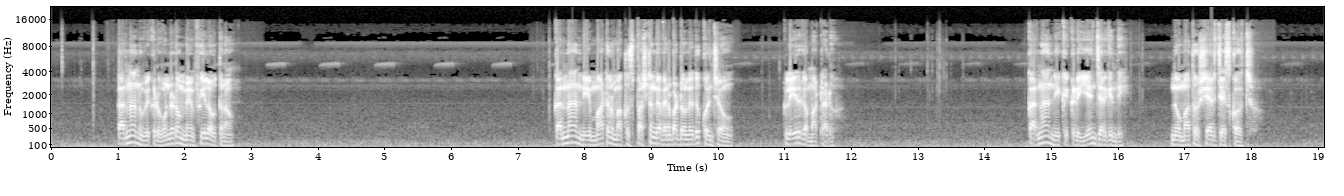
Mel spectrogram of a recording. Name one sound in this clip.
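Men speak in short, tense exchanges, close by.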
